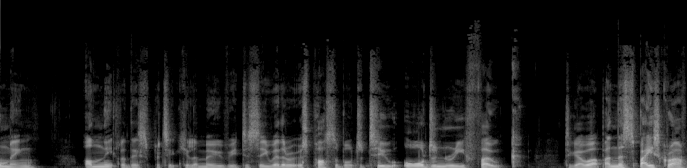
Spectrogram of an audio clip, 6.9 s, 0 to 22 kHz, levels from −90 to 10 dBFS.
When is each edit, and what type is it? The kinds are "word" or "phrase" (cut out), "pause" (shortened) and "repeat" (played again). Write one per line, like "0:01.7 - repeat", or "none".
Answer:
0:01.2 - word
0:03.7 - word
0:05.3 - pause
